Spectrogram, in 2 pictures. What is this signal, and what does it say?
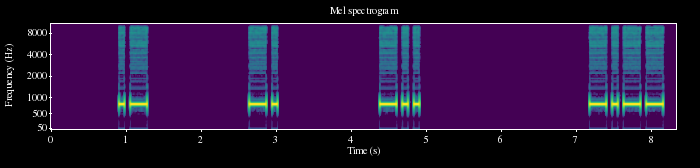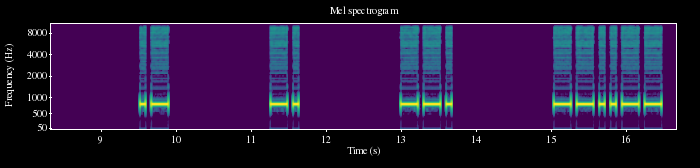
Morse code, heard as a keyed tone, about 16 wpm, spaced as for 5 wpm, 800 Hz. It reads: AND YANG,
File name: Misc / Misc-mp3s / Word Pairs @5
